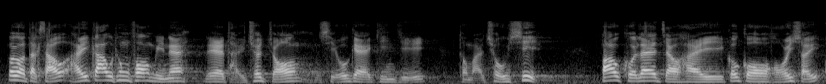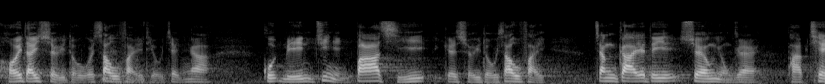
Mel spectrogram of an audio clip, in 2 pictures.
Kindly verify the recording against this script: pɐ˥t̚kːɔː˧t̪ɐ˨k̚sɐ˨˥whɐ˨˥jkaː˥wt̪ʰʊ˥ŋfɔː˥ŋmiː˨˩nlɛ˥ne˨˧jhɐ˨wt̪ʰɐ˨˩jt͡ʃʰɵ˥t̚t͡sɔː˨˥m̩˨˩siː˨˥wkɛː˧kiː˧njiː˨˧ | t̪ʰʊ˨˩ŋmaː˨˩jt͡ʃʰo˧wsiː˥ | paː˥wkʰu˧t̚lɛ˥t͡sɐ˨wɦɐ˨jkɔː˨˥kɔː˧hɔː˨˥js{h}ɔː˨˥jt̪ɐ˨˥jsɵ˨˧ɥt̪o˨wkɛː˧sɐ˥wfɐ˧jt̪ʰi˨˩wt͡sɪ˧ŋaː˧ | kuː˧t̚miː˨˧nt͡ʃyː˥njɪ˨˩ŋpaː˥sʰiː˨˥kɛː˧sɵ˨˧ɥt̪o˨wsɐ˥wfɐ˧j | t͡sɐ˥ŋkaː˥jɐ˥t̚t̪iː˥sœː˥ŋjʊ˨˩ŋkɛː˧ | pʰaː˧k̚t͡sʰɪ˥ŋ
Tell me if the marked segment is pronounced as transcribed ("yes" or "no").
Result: yes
